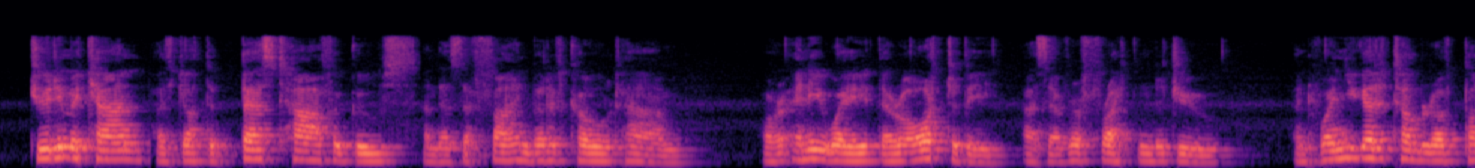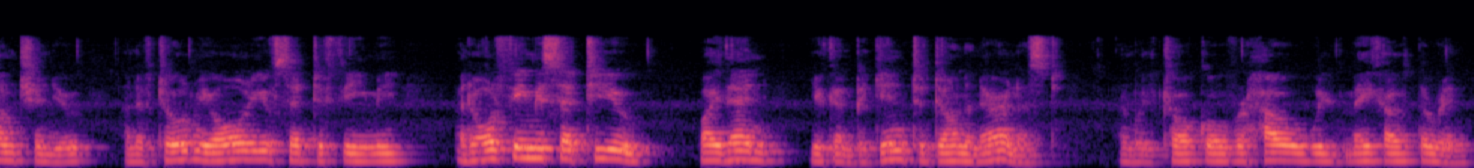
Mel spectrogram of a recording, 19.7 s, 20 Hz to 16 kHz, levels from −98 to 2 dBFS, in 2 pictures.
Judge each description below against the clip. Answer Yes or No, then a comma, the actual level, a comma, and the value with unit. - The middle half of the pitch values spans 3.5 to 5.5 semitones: No, average, 2.9 semitones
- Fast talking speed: Yes, fast, 230 wpm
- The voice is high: No, low, 135 Hz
